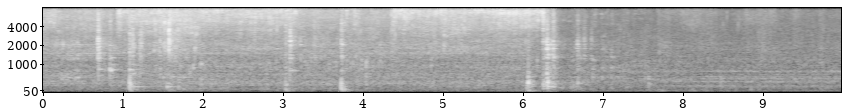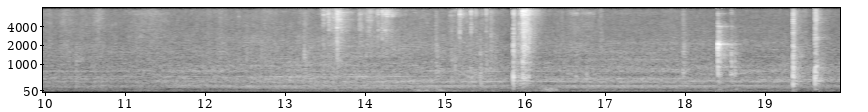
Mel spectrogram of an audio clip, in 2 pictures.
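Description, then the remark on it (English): Running tap water pours steadily into a sink for the first few seconds, then quieter splashing and rinsing follow with sharp clinks of metal cups knocking together as Williams Sonoma dry measuring cups are washed, with no voices. “Now, cleaning the dry measuring cups now.”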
